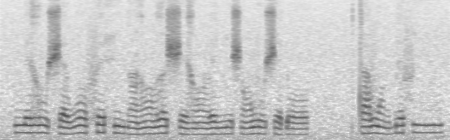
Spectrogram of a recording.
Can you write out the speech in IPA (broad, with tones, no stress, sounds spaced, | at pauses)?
ŋ e˦ ɣ u˦˨ ʃ ɛ˨ w o˦˨ f e˦ h ĩ˧ ɡ ã˨ ɣ ɔ̃˧ ɣ ə˦ ʃ e˨ ɣ ɔ̃˨ l e˧ ɲ ɨ˧ ʃ ɔ̃˨˦ v u˨˦ ʃ e˨ ɗ o˧ | t a˨˦ v ɔ̃˨ ɡ͡b e˦ f iː˦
